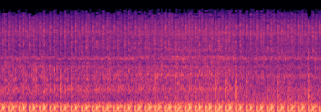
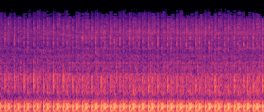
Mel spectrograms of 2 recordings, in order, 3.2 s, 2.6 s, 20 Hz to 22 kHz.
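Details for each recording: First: 2001 Yamaha V-Star 1100 Classic with just over 6,000 miles, still cold after shop repairs: an uneven, loping V-twin idle of about three beats a second, popping and stumbling between throttle blips. Owner suspects the choke or a lean mixture. Rough cold idle. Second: 2001 Yamaha V-Star 1100 Classic, after earlier lean popping on cold start: steady, even loping putter from the twin at idle, no popping or misses; idling normally once warm.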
